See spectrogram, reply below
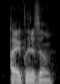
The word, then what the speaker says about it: pioglitazone: Is it pio? – Pioglitazone. I know that one because I sold it.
